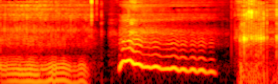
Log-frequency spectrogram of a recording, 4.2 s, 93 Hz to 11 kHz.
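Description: In The Bickersons, husband John snores loudly and raucously at 3 o'clock in the morning, a rasping low inhale followed by a wavering, whistling tone, then another harsh breath begins; alone with no talking.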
